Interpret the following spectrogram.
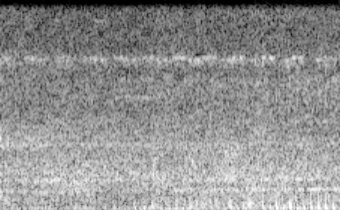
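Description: A motorbike engine running at a distance, a low hum that grows slowly louder as the bike rides closer.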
